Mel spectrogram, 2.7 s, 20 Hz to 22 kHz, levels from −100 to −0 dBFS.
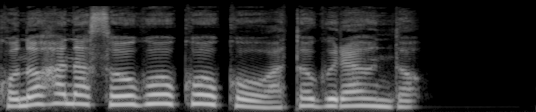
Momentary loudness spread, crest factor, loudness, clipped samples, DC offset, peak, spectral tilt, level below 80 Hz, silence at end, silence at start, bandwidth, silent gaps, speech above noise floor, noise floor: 7 LU; 14 dB; -31 LUFS; under 0.1%; under 0.1%; -18 dBFS; -4.5 dB/octave; -88 dBFS; 0.6 s; 0 s; 17.5 kHz; none; over 60 dB; under -90 dBFS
